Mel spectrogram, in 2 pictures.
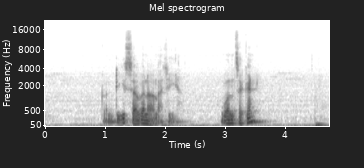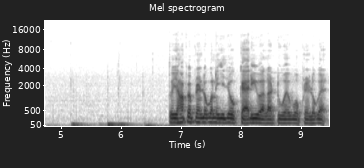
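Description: A young man speaks calmly and clearly into a close microphone.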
